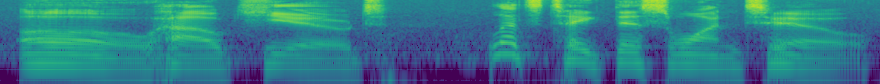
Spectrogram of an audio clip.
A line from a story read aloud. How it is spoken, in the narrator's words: said in a raspy voice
